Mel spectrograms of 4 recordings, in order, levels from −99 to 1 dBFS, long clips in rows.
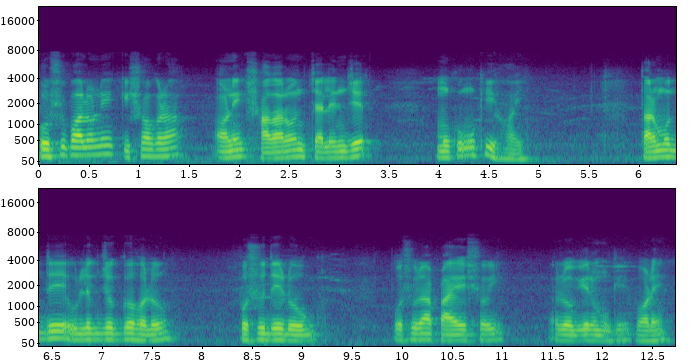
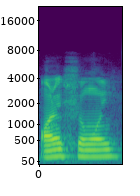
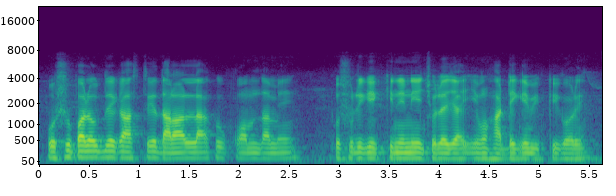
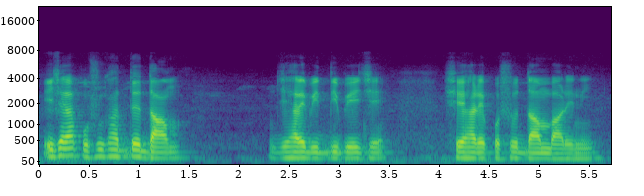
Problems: none marked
